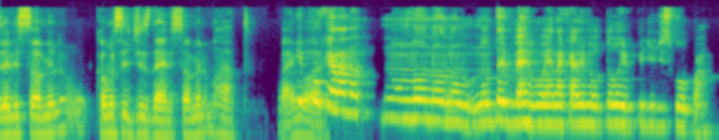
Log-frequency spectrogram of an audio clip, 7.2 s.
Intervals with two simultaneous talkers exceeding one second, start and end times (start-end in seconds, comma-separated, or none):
none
